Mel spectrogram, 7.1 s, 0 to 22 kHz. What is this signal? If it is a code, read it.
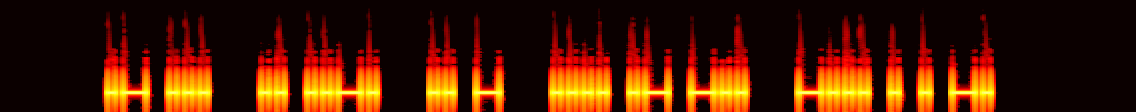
Morse code, heard as a keyed tone, about 25 wpm, 700 Hz. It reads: AS IF IT HAD BEEN
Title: Sets of 5 Words Encore2 25wpm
